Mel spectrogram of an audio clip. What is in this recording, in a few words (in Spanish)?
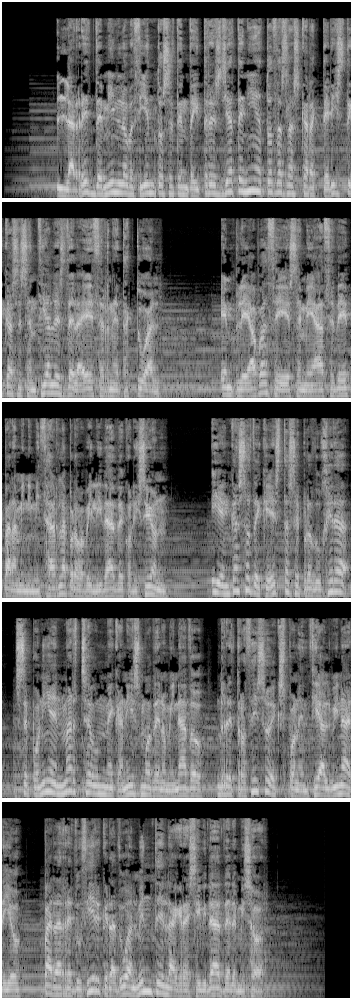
narración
